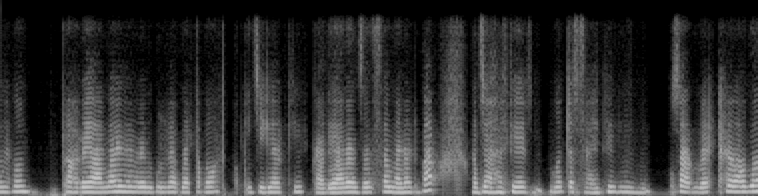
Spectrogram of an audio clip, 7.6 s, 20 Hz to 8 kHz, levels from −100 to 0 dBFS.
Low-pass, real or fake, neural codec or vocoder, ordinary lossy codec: 7.2 kHz; fake; codec, 16 kHz, 0.5 kbps, FreqCodec, smaller model; none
